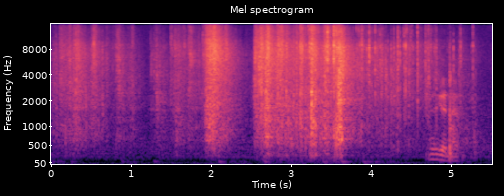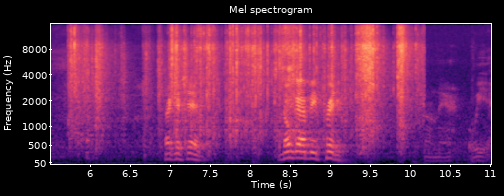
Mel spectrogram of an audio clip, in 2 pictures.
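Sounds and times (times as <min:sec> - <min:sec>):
paper rustling and crinkling: 0:00.0 - 0:10.2.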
